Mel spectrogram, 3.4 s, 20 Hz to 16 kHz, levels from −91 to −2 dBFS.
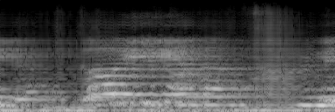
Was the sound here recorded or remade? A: remade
